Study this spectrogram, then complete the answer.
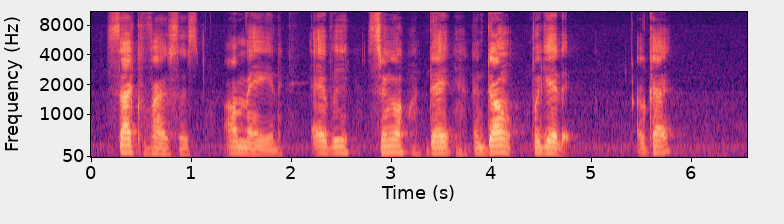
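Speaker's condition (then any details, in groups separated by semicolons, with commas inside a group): Traumatic brain injury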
